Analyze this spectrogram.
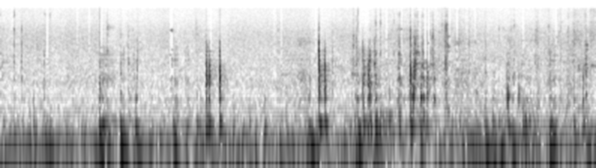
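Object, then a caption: Bar of soap scraped with a thin metal tool. A thin metal blackhead-remover tool is scraped repeatedly across a solid green bar of soap, leaving flaky shavings on its surface. Short, dry scratchy strokes come in quick irregular bursts over a steady low rumble that dominates the sound.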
